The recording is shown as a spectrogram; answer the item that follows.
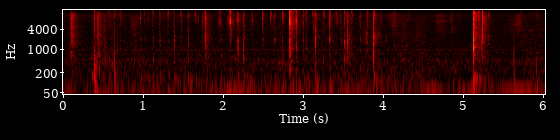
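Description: Typing on a laptop keyboard: an irregular run of key clicks, with one louder key strike about five seconds in.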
